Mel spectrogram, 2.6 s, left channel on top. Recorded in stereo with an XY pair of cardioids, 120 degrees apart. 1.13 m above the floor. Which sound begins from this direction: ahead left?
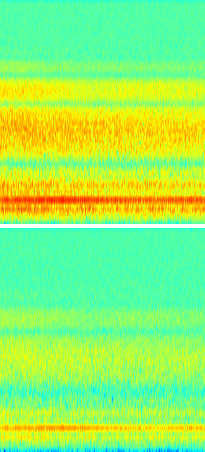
A fan, at 0.0 s.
